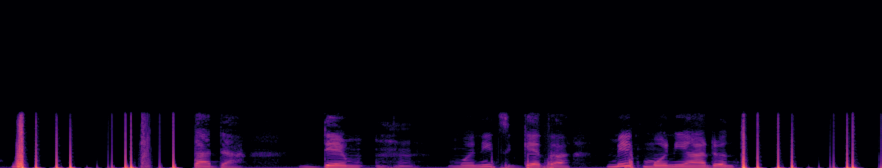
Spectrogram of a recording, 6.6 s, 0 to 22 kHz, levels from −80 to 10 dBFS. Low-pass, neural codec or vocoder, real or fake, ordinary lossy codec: 7.2 kHz; none; real; none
